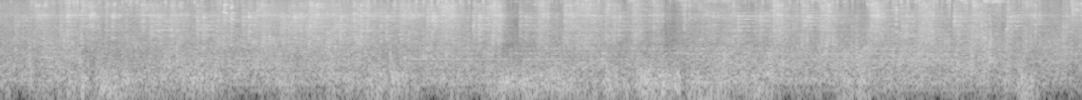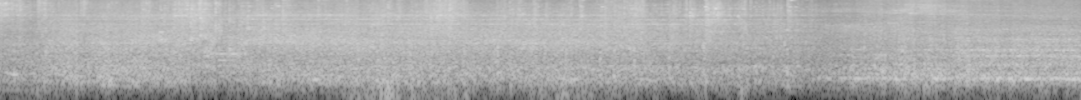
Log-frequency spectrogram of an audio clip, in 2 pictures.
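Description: Railway freight wagons rolling through a hump yard, steel wheels clattering over rail joints and points as a run of sharp clicks that thins to a steadier rumble. Near the end a diesel shunting locomotive's engine comes in as a louder steady hum as it draws close.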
